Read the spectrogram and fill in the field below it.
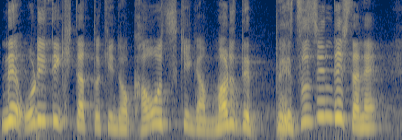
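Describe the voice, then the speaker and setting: A woman from the Tohoku region gives a talk, explaining practical techniques one step at a time as she demonstrates. Her voice sits a little high for a woman, and her delivery stays explanatory and methodical. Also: very animated, normal speed. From Tohoku, Japan. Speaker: speaker recounting leading a student climb.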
